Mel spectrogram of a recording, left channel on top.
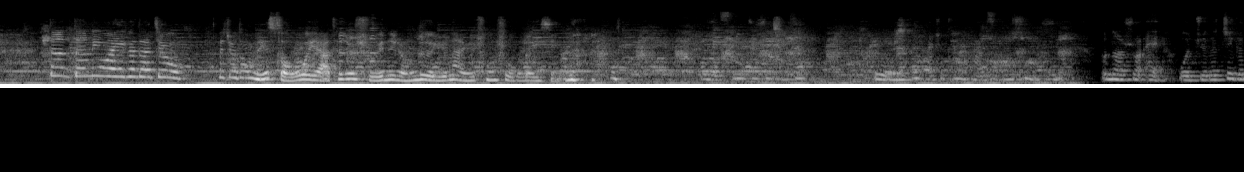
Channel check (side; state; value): right; silent; 56 dB below the other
